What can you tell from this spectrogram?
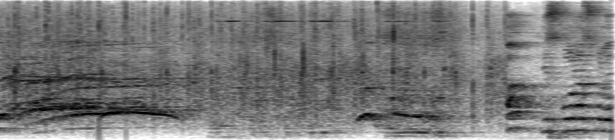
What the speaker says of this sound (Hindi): एक बार ताली बजा दो शानदार तरीके से।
